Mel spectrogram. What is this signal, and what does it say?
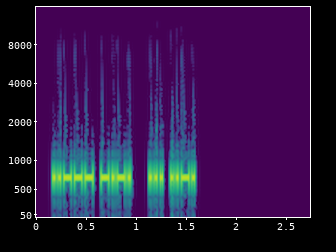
Morse code, heard as a keyed tone, about 47 wpm, 700 Hz. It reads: 2C SF
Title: Field Day Exchanges Encore - 45wpm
